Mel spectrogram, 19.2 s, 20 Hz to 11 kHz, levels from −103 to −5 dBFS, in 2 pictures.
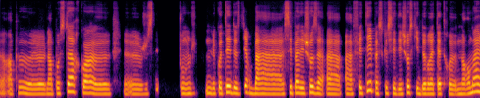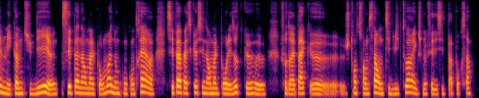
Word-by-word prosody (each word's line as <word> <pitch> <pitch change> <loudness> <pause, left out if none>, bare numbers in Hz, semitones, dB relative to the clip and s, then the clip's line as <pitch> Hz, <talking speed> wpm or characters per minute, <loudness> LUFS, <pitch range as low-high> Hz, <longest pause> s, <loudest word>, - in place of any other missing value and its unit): un - - -3
peu, 195 - -8
heu, 165 -3 +1
l'imposteur 180 +8 +1
quoi, 190 -1 +4
heu 160 0 0 0.3
heu, 160 -1 -4
je 160 +1 -10
sais, 320 - -10 0.4
bon, 175 0 -2
j 180 +1 -12 0.2
le 180 -2 -1
côté 185 +5 +5
de 190 -2 +3
se 170 - -8
dire, 215 +1 0
bah, 165 -2 +1
c'est 185 +4 0
pas 195 +1 +4
des 185 -1 +3
choses 200 0 +5
à 170 -4 +1
à 165 -2 -1 0.2
à - - -6
fêter 190 +12 +1
parce 185 -8 -2
que 190 - -4
c'est 180 -1 -1
des 160 0 -2
choses 205 +4 +1
qui 180 -3 -2
devraient 165 0 +2
être 170 -1 +1
normales, 180 +9 +2
mais 165 -4 -1
comme 180 0 +2
tu 175 -1 -7
le - - -8
dis, 200 +6 +4
heu, 165 +1 +1
c'est 210 - +3
pas 200 0 +3
normal 175 -2 0
pour 165 0 -2
moi 230 +4 +2
donc 185 -3 -3
au 170 - -3
contraire. 175 +2 +1 0.2
C'est 200 - -2
pas 210 -1 +7
parce 180 -3 0
que 200 - +1
c'est 195 0 -4
normal 175 -1 0
pour 170 0 +1
les 160 +3 -1
autres 210 +1 0
que, 175 - -2
heu, 165 -3 -1 0.3
faudrait 165 -4 -1
pas 180 -1 +3
que, 180 - -19
heu, 165 -1 -3
je - - -8
transforme 185 -3 -3
ça 200 +4 +3
en 180 -3 +2
petite 170 0 -6
victoire 200 +6 -1
et 185 - -1
que 170 - -12
je 165 - -7
me - - -3
félicite 165 0 -6
pas - - -5
pour - - -9
ça. 180 -1 -5
175 Hz, 240 wpm, -23 LUFS, 165-190 Hz, 0.4 s, pas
